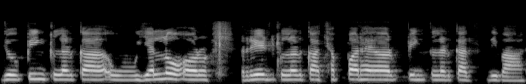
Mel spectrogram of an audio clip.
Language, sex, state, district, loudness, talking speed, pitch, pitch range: Hindi, male, Bihar, Samastipur, -17 LUFS, 195 wpm, 220 Hz, 210-225 Hz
